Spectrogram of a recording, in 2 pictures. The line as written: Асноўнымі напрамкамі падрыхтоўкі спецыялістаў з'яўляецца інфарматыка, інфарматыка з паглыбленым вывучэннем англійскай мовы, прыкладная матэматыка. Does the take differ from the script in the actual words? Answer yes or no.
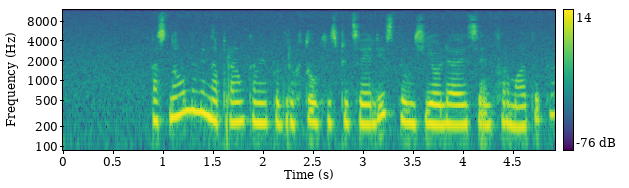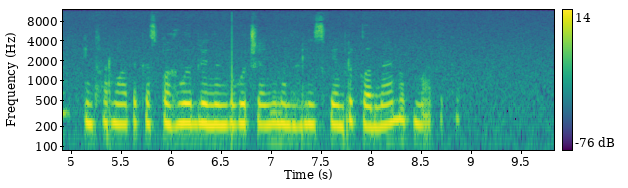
yes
